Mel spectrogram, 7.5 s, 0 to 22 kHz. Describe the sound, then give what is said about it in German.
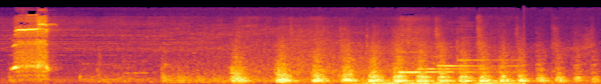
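A train moves along platform 3 at Innsbruck main station. A brief hiss is followed by a rhythmic clatter of many wheel beats, with a faint whining tone running through the later part. “Innsbruck Hauptbahnhof, Sie befinden sich auf Bahnsteig 3.”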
